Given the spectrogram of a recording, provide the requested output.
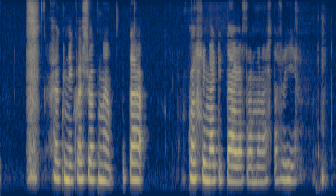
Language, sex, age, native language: Icelandic, female, 13, Icelandic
